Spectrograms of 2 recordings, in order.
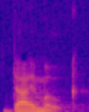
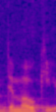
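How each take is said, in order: First: The name is said with a Southern accent. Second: The name is said without a Southern accent. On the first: "That's probably, a southern pronunciation" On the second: "It's probably Demoki or something like that"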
